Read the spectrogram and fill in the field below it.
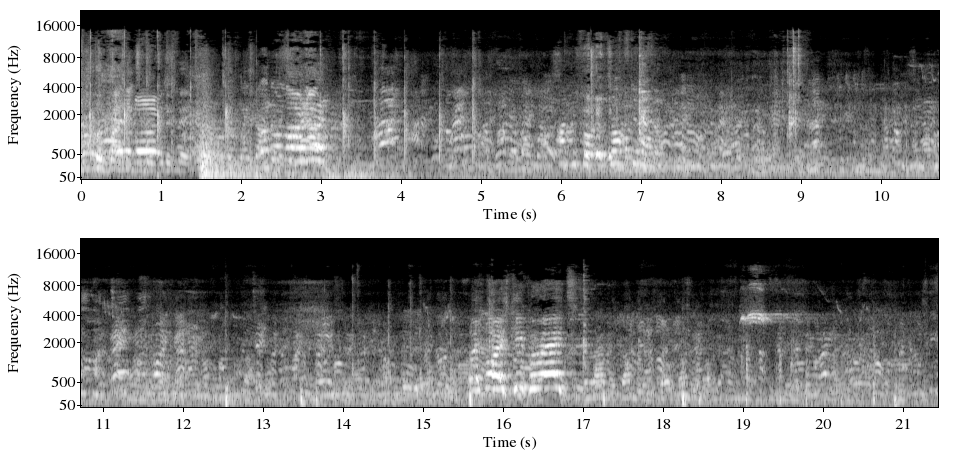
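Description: Men nearby talk and call out outdoors.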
